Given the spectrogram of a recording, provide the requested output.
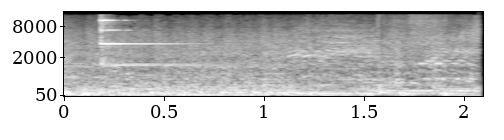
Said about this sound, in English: Um, and you get to end the episode with a bell ring. Hold her up and give her a ring.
